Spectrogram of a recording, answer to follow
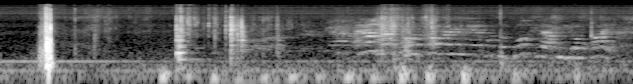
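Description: A single sharp knock about half a second in, then a couple of lighter clicks, followed by faint talking in the background.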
